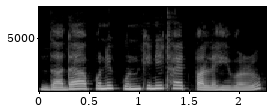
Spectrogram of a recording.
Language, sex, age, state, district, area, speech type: Assamese, female, 18-30, Assam, Tinsukia, urban, spontaneous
